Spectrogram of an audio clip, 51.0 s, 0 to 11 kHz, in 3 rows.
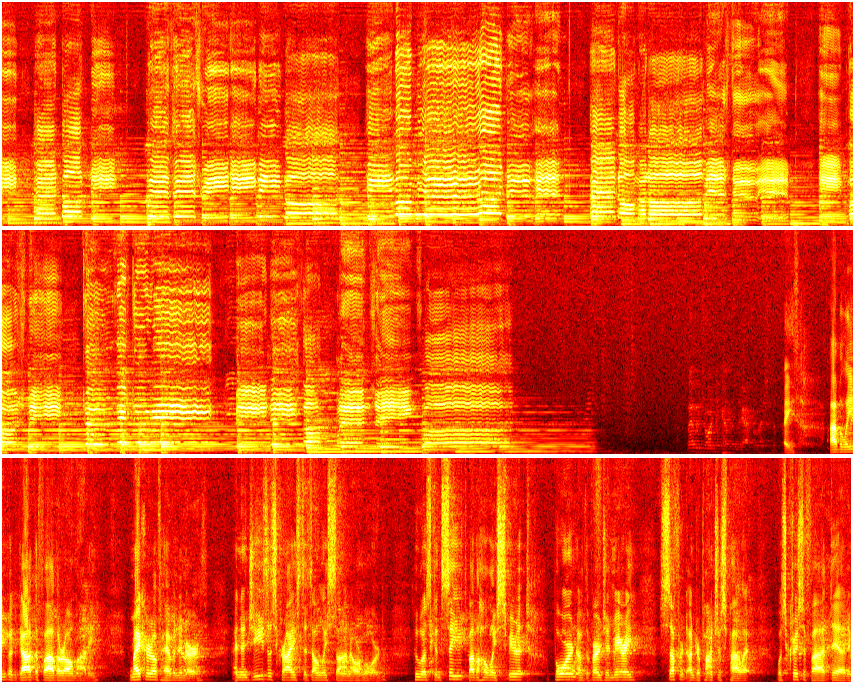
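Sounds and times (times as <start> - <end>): hymn singing with vibrato: 0.0 - 28.8, 33.1 - 51.0
instrumental accompaniment: 0.0 - 29.0.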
